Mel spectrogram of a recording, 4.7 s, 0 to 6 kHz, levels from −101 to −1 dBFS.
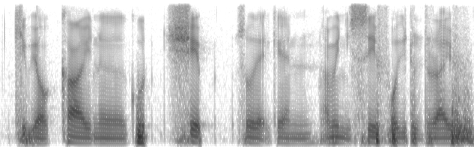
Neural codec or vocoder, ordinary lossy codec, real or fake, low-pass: none; none; real; 5.4 kHz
